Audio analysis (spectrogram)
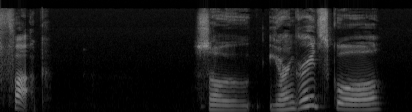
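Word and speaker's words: phoque: Fuck is actually a seal in French, spelled P-H, not F, but pronounced fuck.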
